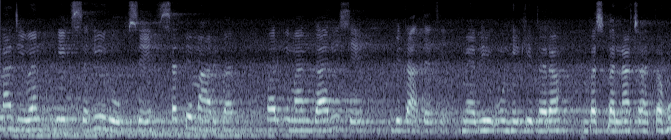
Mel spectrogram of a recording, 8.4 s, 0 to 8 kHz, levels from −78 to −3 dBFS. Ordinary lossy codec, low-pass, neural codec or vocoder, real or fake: none; none; none; real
